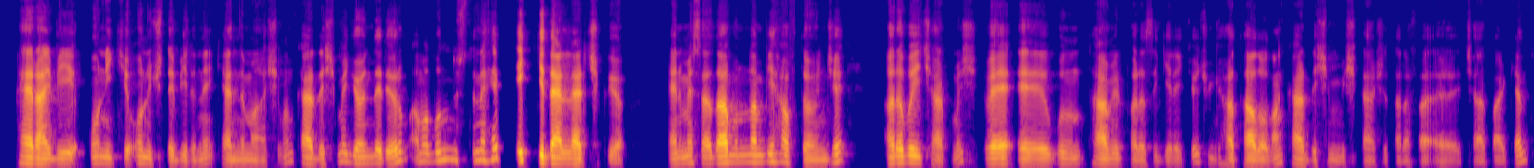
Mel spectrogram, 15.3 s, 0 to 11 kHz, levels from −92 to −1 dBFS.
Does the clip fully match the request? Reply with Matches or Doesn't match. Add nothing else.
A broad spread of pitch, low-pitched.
Matches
